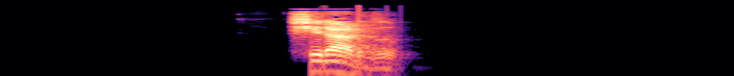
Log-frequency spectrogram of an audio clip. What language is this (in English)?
Galician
